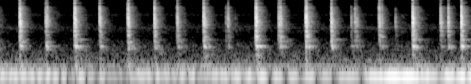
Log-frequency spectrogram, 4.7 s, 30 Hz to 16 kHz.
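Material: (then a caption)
Aluminum. Long decorated nails tap rapidly on the side of a hollow 500 ml AriZona green tea aluminum can. Nineteen bright, sharp clicks land at an uneven pace of about two per second, each dying away almost instantly, over a faint low hum.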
